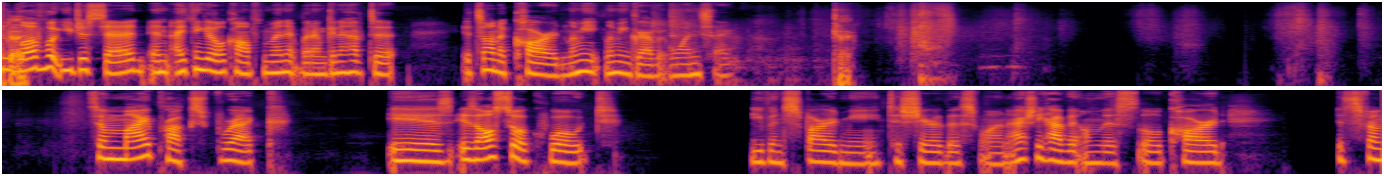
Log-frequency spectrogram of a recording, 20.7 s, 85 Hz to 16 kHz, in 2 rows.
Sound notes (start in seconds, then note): 7.3 chair creaks; 9.4 papers shuffling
